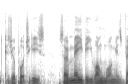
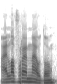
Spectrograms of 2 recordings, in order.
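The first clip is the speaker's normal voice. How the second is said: slow, higher-pitched Portuguese accent; louder, drawn-out imitation of a Portuguese accent; 5 semitones higher, 4 dB louder than usual. Shown as a demonstration. Mimicking the co-host's Portuguese accent on request, slow put-on Portuguese accent. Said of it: "can I hear your Portuguese accent".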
